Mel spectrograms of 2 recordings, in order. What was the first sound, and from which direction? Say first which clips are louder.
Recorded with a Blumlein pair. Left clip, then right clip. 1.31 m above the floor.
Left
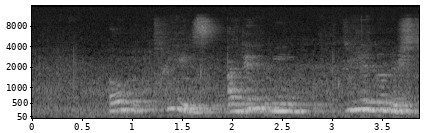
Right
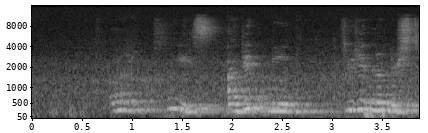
A woman speaking: left 3 dB; 35° left.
